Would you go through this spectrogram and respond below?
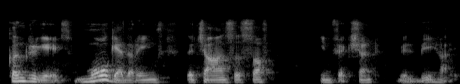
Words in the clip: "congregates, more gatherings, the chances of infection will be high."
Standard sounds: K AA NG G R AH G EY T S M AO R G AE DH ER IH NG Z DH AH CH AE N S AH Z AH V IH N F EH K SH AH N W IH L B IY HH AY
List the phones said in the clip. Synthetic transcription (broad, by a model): K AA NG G R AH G EY T S M AO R G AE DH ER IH NG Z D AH CH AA N S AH S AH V IH N F EH K SH AH N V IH L B IY HH AY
